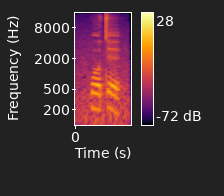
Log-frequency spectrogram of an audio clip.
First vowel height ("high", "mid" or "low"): mid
